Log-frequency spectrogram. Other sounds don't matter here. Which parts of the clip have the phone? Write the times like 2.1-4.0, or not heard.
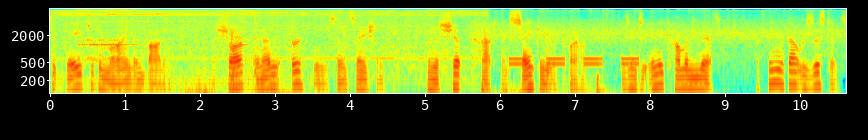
0.3-2.7, 6.1-7.9.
